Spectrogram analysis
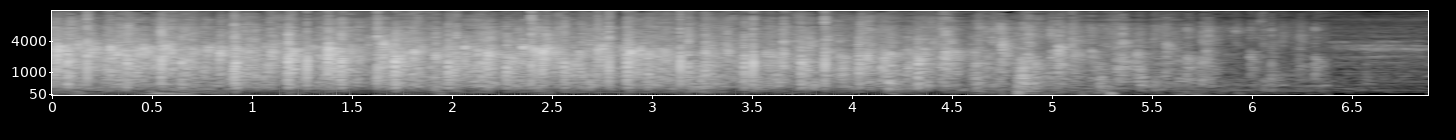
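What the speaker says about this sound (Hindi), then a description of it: "आइए जरा जोरदार तालियों के साथ आज के जितने भी हमने गेटअवेज और टेकअवेज लिए हैं उनके लिए जोरदार तालियों के साथ धन्यवाद करते हैं।" A large audience applauds warmly at a college event at Hansraj Mahila Mahavidyalaya, the dense clapping sustained and loud throughout before tapering off at the end.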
